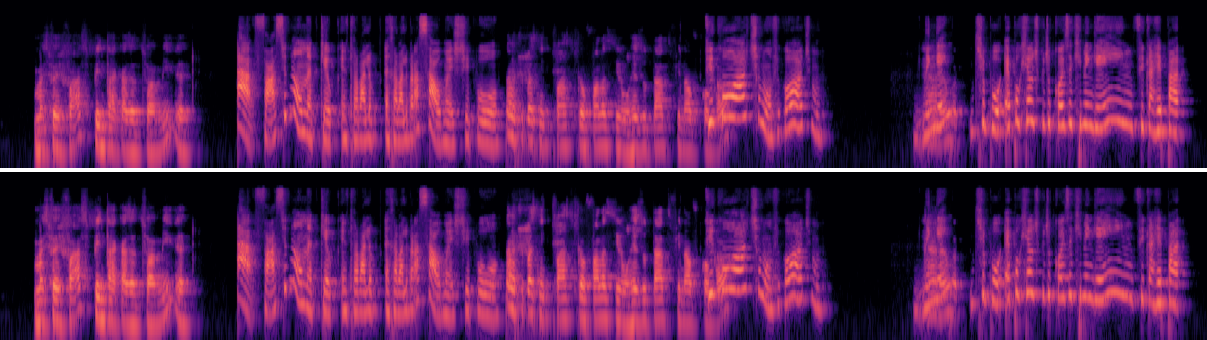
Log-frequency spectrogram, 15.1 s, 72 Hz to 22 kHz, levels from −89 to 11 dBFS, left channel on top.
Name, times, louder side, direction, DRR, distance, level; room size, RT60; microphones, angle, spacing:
voice 1, 0.4-2.4 6.3-9.1 11.6-12.0, right 3 dB, 50° right, 1.0 m, -26 dB
voice 2, 3.0-6.2 8.8-10.3 11.4-11.9 12.2-14.7, left 3 dB, 25° left, 0.7 m, -24 dB
12.0 x 7.4 x 4.2 m
head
